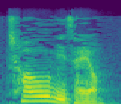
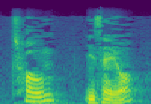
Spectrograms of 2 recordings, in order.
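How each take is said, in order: First: The syllables run together in a relaxed, natural way. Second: Each syllable is read carefully, exactly as spelled. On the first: "편하게 자연스럽게 읽기 위해서" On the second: "그대로 쓰여진 대로 읽으면"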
